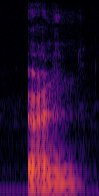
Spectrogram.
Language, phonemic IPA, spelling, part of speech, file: Dutch, /ˈʏrnə(n)/, urnen, noun, Nl-urnen.ogg
- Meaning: plural of urn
